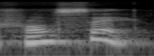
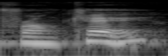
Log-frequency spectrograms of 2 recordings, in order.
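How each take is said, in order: First: The middle consonant is a soft S sound. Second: The middle consonant is a hard K sound. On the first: The word is written with the cedilla. "Just by adding the accent, you change it from franquet to français" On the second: The word is written without the cedilla. "sans accent, without any accents, you would pronounce it franquet"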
